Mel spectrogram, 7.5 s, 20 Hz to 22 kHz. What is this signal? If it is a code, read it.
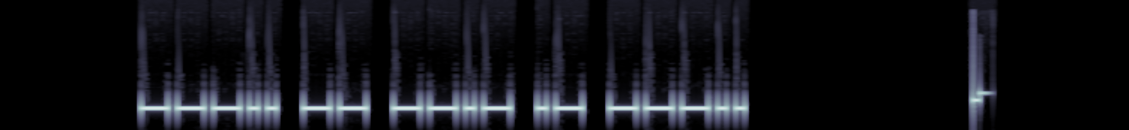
Morse code, heard as a keyed tone, about 20 wpm, 700 Hz. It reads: 8MQA8
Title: Code Groups - 5 Letter:Numbers - 20wpm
